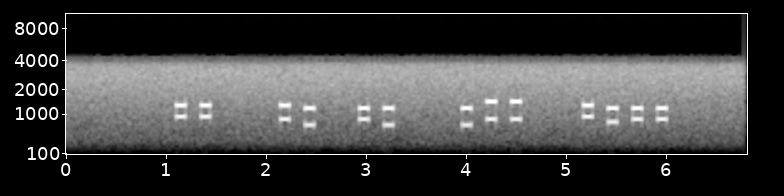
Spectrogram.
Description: DTMF, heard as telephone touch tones, dialled by machine, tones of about 90 ms, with phone line noise. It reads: 00 81 71 199 0477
